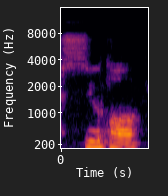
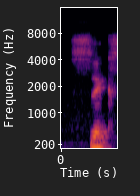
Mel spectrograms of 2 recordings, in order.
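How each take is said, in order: First: The name is said in a Japanese-style pronunciation. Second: The name is said in an English-style pronunciation.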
